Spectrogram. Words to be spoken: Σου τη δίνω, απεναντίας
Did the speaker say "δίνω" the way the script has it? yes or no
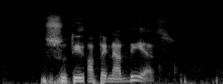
no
